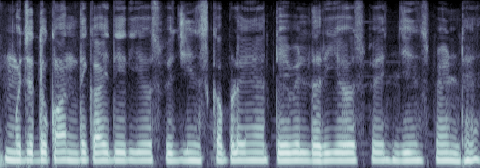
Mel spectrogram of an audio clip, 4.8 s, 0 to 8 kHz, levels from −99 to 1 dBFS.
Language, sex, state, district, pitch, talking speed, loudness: Hindi, male, Madhya Pradesh, Bhopal, 145 Hz, 210 wpm, -15 LUFS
